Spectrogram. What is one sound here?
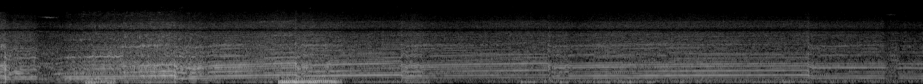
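A racing car engine screams, rising in pitch through quick gear shifts.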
